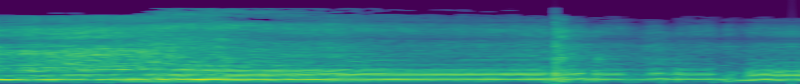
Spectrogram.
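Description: Rally car engine running hard at high revs, close by, its pitch held fairly steady with small wobbles. A sharp click comes about three-quarters of the way through, followed by a brief drop in level.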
